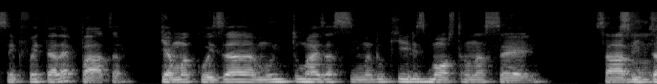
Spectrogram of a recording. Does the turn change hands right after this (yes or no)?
no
